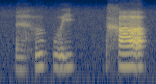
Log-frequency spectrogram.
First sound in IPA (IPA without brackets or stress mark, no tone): ɛ̤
